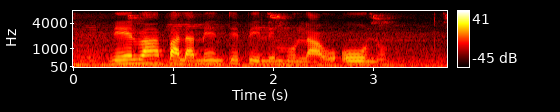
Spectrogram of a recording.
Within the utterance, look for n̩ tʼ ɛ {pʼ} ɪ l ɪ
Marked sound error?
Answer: no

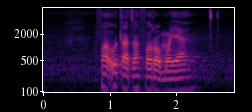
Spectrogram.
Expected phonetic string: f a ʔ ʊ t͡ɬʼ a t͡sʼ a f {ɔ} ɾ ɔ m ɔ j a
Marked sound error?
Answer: no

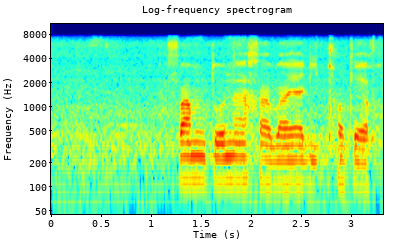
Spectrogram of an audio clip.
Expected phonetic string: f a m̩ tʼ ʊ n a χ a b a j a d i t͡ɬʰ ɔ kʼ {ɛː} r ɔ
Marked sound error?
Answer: no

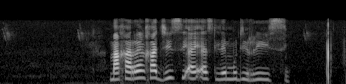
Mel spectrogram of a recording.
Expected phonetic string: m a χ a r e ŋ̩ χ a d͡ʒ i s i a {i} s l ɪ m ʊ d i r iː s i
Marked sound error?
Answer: yes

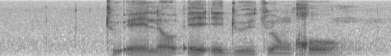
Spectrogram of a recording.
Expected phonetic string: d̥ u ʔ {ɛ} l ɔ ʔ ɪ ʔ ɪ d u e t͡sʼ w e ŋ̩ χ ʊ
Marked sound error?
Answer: no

